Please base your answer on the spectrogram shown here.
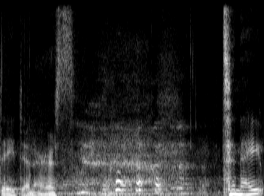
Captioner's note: assembly laughing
